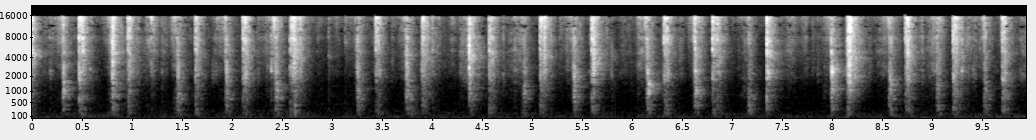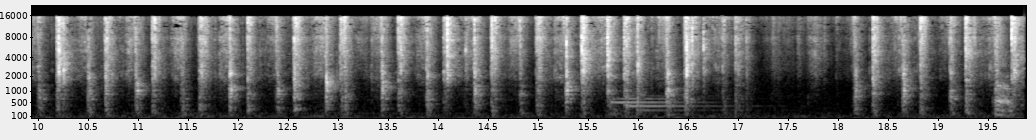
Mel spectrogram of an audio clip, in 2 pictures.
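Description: A deck of cards being shuffled before one is drawn: many soft, rapid papery clicks and flutters that run continuously at a faint level, with no talk.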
